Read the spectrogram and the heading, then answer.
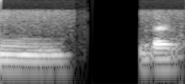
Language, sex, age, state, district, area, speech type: Assamese, male, 30-45, Assam, Majuli, urban, conversation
